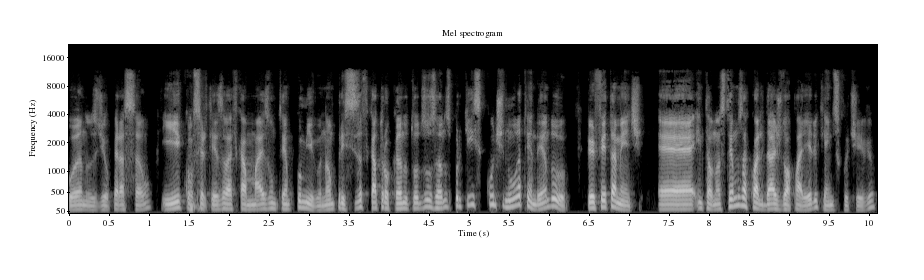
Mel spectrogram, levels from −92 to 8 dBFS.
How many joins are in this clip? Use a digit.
2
